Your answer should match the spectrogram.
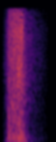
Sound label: tree branch thick healthy leaves impact slap against surface; foley; zapsplat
